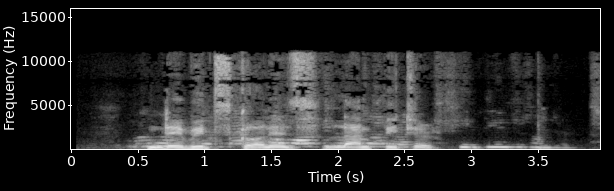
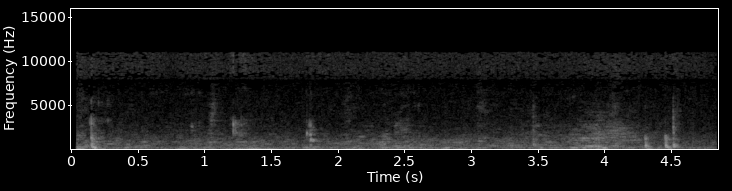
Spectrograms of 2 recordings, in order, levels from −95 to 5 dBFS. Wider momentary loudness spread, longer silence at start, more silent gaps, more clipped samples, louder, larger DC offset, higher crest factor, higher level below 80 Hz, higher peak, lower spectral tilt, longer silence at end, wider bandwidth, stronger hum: first, 13 LU vs 10 LU; first, 0.45 s vs 0.05 s; neither; neither; first, -15 LUFS vs -50 LUFS; neither; second, 14 dB vs 22 dB; first, -54 dBFS vs -60 dBFS; first, -2 dBFS vs -26 dBFS; about the same, -5 dB/octave vs -6 dB/octave; first, 0.35 s vs 0 s; about the same, 11.5 kHz vs 11.5 kHz; neither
